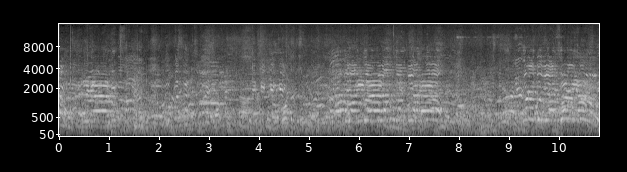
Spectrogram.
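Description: Several voices shouting and calling over one another, with no break, as spectators and players yell during a rugby game.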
